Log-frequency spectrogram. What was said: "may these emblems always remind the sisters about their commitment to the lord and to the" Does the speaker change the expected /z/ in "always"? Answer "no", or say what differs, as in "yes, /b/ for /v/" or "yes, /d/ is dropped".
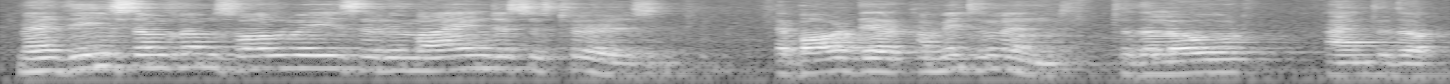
no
